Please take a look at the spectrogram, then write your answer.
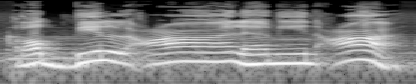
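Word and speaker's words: رب العالمين: Kalau bacanya Robbil Alamin, itu akan berbeda ya tentunya maknanya. Harusnya gimana? Robbil Alamin, pakai ain.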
